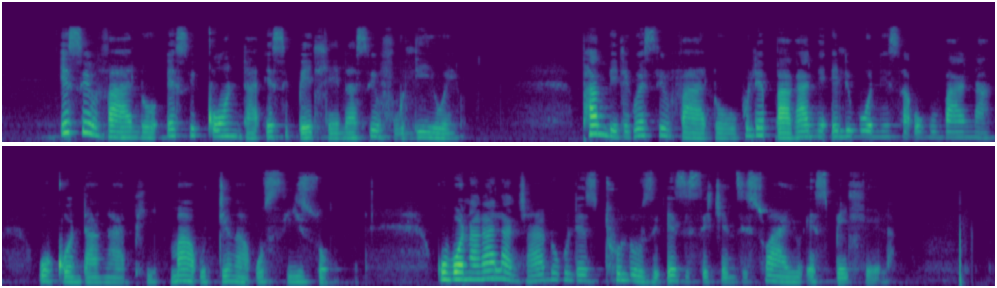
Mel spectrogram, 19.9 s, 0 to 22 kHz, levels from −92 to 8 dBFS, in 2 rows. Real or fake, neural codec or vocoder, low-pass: real; none; 9.9 kHz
